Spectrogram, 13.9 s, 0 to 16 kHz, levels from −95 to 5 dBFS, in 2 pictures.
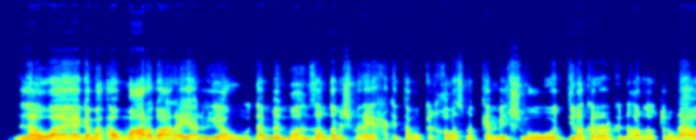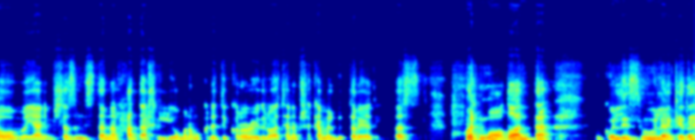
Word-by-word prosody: اللي 130 -1 +2
هو 140 +2 +6
يا 130 0 +4
جماعة 135 +2 +1
هُم 155 +2 +4
عرضُوا 155 +1 +6
عليّا 135 +5 +3
قالوا 135 +5 0
لي 155 -2 0
لو 125 -2 0
ده 150 - -1
من 145 0 0
النظام 130 -1 0
ده 145 - +1
مش 145 0 -5
مريحك 130 +2 -3
أنت 145 0 -8
ممكن 165 +2 -6
خلاص 165 0 -5
ما 135 - -5
تكملش، 135 0 -5
وادينا 120 +1 0
قرارَك 135 -1 -2
النهارده، 120 -1 -3
قُلت 110 - -9
لهم 170 0 -4
لأ، 175 - +2
هو 125 -3 0
يعني 115 0 -2
مش 120 +3 -14
لازم 145 +1 -3
نستنَّى 135 0 -2
لحد 130 +1 -4
آخر 125 - -3
اليوم، 135 +3 -4
أنا - - -5
ممكن 125 - -7
أديك 130 - -9
قراري 125 +1 -1
دلوقتي، 115 +3 -3
أنا 120 - -4
مش 120 - -12
هاكمِّل 125 -3 -3
بالطريقة 115 0 -3
دي 110 +1 -16
بس، - - -4 0.4
والموضوع 140 - +6
انتهى 120 -2 +1 0.4
بكُلّ 135 +1 -1
سهولة 135 -2 +1
كده، 125 -1 -1
130 Hz, 220 wpm, -24 LUFS, 125-145 Hz, 0.4 s, هو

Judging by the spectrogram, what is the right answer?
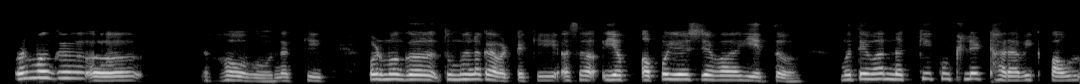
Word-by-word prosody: पण 265 +3 +4
मग 305 -2 +4
अ, 285 -9 +2 1.1
अ - - -15
हो, 205 - -2 0.2
हो 145 -1 -8
नक्कीच. 170 0 -8 0.4
पण 235 0 +5
मग 235 -2 +2
अ, 220 -4 +4
तुम्हाला 235 +1 +1
काय 225 -3 +2
वाटतं, 170 -2 -2
की 185 0 -6
असं 200 +2 -2
यप 215 0 +1
अपयश 230 +2 +4
जेव्हा 205 -2 +3
येतं, 175 -7 -4 0.4
मग 220 - -1
तेव्हा 250 0 +3
नक्की 235 +2 -3
कुठले 255 0 -2
ठराविक 200 +1 -3
पाऊल 195 +1 -1
215 Hz, 140 wpm, -21 LUFS, 190-240 Hz, 1.1 s, पण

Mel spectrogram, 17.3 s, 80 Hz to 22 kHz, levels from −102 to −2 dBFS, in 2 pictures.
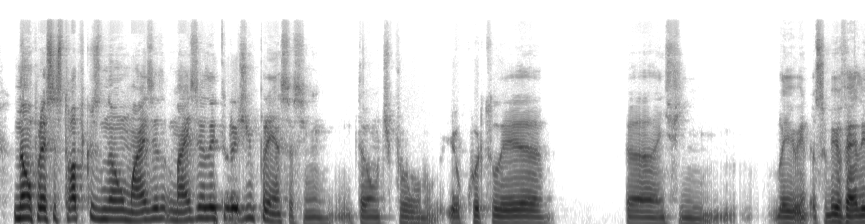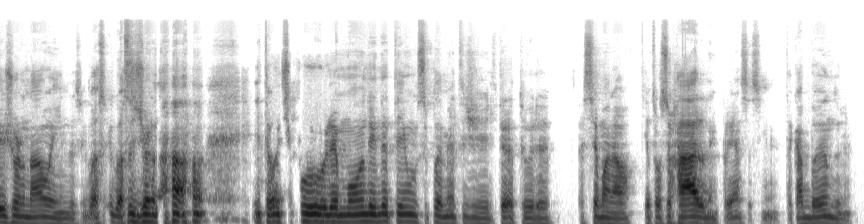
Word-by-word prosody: Não, 190 +1 +8
pra 185 -1 +5
esses - - -5
tópicos 180 +1 +1
não 165 -1 +2
mais 155 +3 +1
é - - +2
mais 160 -1 -2
é 190 - +3
leitura 185 -1 +5
de 180 +2 -6
imprensa, 150 -10 -3
assim. 100 -1 -11
Então, 105 0 -7
tipo, 100 -2 -10
eu 105 -2 -6
curto 120 +2 -6
ler, 110 -1 0 0.9
hã, 100 -1 -2
enfim, 95 -2 -11 0.6
leio 105 -1 -2
eu - - -11
sou 120 - -11
meio 125 -1 +3
velho, 110 -1 +4
leio 120 0 +5
jornal 105 -2 0
ainda, 95 -1 -5
assim, 90 - -17
gosto - - -6
eu - - -6
gosto 135 - +1
de 115 - -1
jornal. 130 +1 +4 0.4
Então, 125 0 0
tipo, 135 +1 -4
o 130 -1 +7
Le 125 0 +4
Monde 125 +2 +4
ainda 130 +1 +2
tem 130 0 -2
um 125 -2 -1
suplemento 110 -2 -6
de 95 -2 -8
literatura 95 +1 -6 0.3
semanal 90 -2 -4
que - - -10
é - - -9
troço 105 - -7
raro 105 -1 +7
na 100 - -8
imprensa, 100 +2 -11
assim, - - -20 0.2
tá - - -22
acabando, 100 +1 -4
né, 90 - -16
110 Hz, 195 wpm, -21 LUFS, 100-135 Hz, 0.9 s, Não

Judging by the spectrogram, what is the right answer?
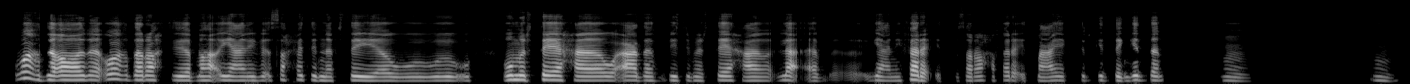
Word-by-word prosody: واخدة 230 -7 +5
آه، 205 +1 +7
لأ 205 -2 0
واخدة 215 -4 +2
راحتي 205 -1 -1
يب 190 -2 0
ما 190 0 +1
يعني 185 -1 -1
ب 185 - -9
صحّتي 210 +1 -8
النفسية 180 -1 -2
و - - -5
و 175 +1 -6
و - - -12 0.3
ومرتاحة 200 -3 +4
وقاعدة 185 0 +2
في 170 - -23
بيتي 185 -1 -8
مرتاحة، 180 -1 -3
لأ 190 -3 -1
ب 155 - -23 0.5
يعني 175 -2 -7
فرَقِت 205 -3 +2
بصراحة، 180 +2 -9
فرَقِت 195 -2 -8
معايا 175 +2 -3
كتير 185 0 -20
جدًا، 185 -1 -6
جدًا. 190 +1 -4 0.6
إمم. 165 -4 -15 1.2
إمم. 175 -4 -16
185 Hz, 130 wpm, -24 LUFS, 175-200 Hz, 1.2 s, آه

